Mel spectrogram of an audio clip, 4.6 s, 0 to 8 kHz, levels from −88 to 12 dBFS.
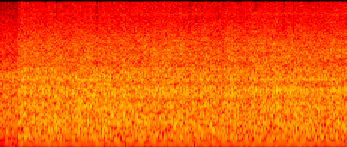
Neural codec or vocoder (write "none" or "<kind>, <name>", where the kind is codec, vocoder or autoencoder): none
